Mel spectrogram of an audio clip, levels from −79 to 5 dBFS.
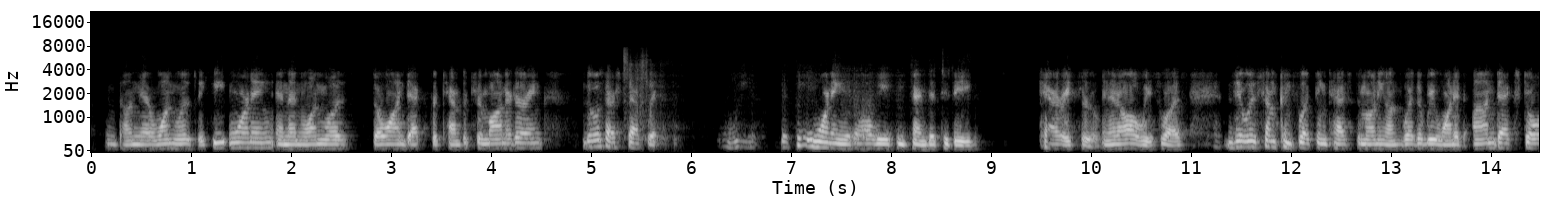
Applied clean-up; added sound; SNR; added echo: neural mask model DeepFilterNet 3.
